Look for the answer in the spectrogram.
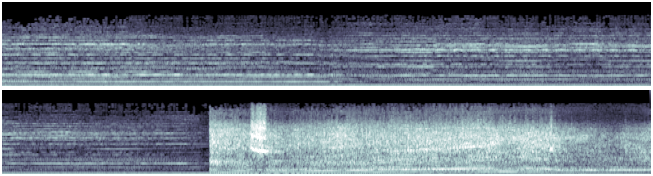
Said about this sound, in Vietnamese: Mắt không rời chiếc xe cho tới khi nó khuất hẳn sau chỗ ngoặt.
